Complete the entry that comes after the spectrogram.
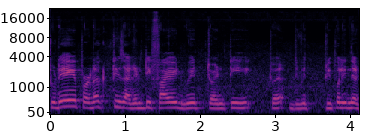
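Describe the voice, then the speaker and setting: This man's moderate-paced speech comes through noticeable background noise. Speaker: podcast host, author. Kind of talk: interview questions.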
